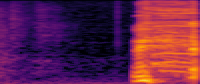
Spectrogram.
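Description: After a moment of silence, a cat named Kitty lets out one short, loud, raspy meow, alone, cutting off abruptly.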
